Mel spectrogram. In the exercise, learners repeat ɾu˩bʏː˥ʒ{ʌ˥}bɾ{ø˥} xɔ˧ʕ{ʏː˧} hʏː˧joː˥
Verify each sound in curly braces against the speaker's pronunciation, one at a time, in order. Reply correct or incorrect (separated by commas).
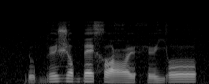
incorrect, incorrect, correct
